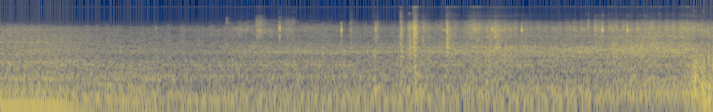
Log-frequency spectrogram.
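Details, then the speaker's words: Lada (Zhiguli) engine just started after thawing frozen water in the block and recharging the weak battery; it had stalled once before. Steady, even idle with no knocking or ticking while the block warms; antifreeze to be added; normal idle. "Завелась нормально, сейчас блок прогреется, вся вода с него уйдет"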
